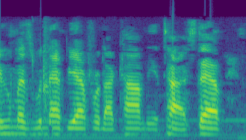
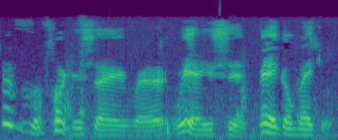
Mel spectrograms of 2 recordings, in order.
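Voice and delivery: mock despair; 12 dB quieter than usual. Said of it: "mock despair at the show".

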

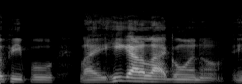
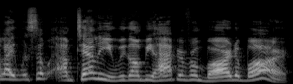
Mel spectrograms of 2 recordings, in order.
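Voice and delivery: high, exasperated defense of a night out; argumentative; 6 semitones higher than usual. Acted. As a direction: argue back, pitch raised. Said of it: "felt like an argument was ensuing".

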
